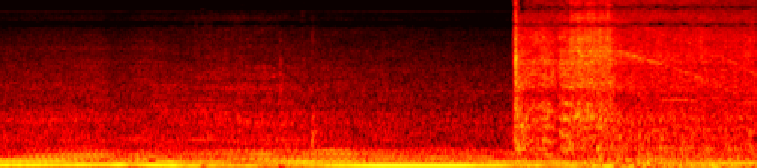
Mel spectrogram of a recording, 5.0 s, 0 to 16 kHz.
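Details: 1998 GMC Sierra SLE after fixing a corroded positive battery terminal and fitting a new battery (alternator recently replaced): brief cranking, engine catches immediately and settles into a steady idle; clean normal start.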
